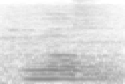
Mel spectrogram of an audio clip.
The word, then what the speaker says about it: 한라산: 한라산. 한라산 있죠? 원래 한라산 한자로 쓰면 뭔지 알아요? 한나산이에요. 한라산. 한나산인데 한나라고 발음하기가 좀 불편하니까 할라피뇨 이런 느낌으로 가는 거죠. 그래서 한라산 부드러운 느낌으로 가잖아요.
